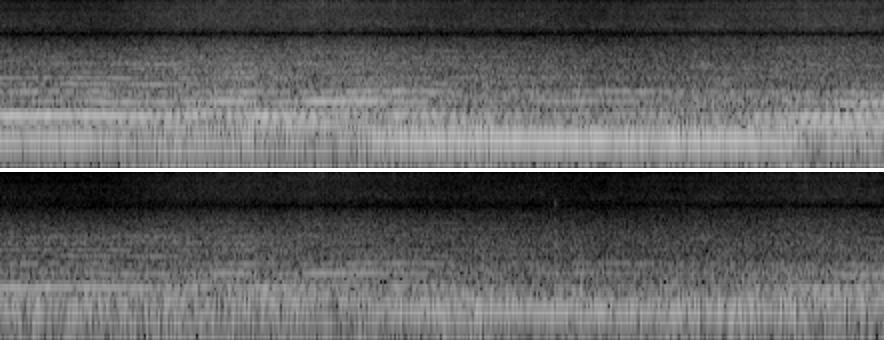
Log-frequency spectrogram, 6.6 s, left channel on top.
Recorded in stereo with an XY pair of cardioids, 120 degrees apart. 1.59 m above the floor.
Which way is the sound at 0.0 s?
45° left.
